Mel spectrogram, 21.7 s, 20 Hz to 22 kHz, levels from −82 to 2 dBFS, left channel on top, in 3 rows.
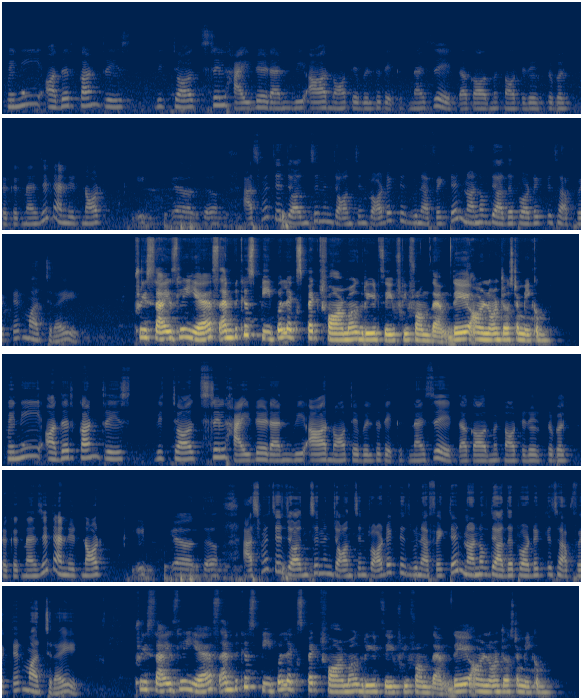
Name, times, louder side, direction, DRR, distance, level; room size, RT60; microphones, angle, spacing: voice 1, 0.0-1.6 1.9-7.1 7.4-8.5 8.9-15.4 16.1-16.3, right 6 dB, 40° right, 0.3 m, -39 dB
voice 2, 16.1-21.3, left 6 dB, 55° left, 0.4 m, -22 dB
6.3 x 6.2 x 3.7 m
head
